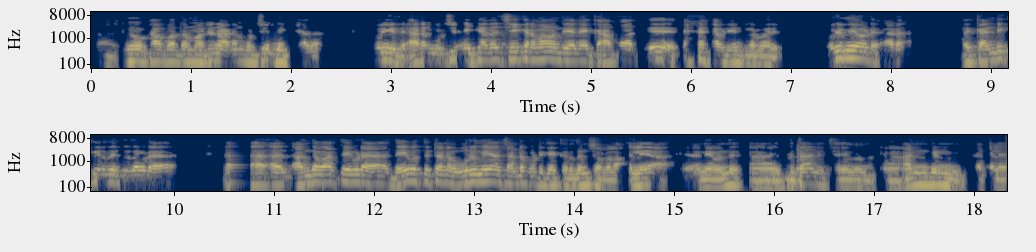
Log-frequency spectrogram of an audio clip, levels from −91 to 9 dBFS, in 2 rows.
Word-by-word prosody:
ம், 100 Hz, -, -13 dB
யோ 130 Hz, -, +4 dB, 0.2 s
காப்பாத்த 125 Hz, 0 st, +3 dB
மாட்டேன்னு 125 Hz, +3 st, +2 dB
அடம்பிடிச்சு 125 Hz, 0 st, -3 dB
நிக்காத. 115 Hz, -2 st, -2 dB, 0.6 s
புரியுது -, -, +2 dB
"அடம் 140 Hz, 0 st, +2 dB
பிடிச்சு 135 Hz, +3 st, -5 dB
நிக்காத 140 Hz, +1 st, 0 dB
சீக்கிரமா 155 Hz, 0 st, +2 dB
வந்து 145 Hz, -2 st, -1 dB
என்னைய 135 Hz, 0 st, +1 dB
காப்பாத்து" 135 Hz, -, +1 dB, 0.6 s
அப்படின்ற 115 Hz, -3 st, -1 dB
மாரி. 100 Hz, -1 st, 0 dB, 0.6 s
உரிமையோடு 170 Hz, -1 st, +4 dB
அட -, -, +1 dB, 0.8 s
கண்டிக்கிறது 160 Hz, +5 st, 0 dB
என்பத 155 Hz, +1 st, -2 dB
விட 145 Hz, -2 st, +2 dB, 1.5 s
அந்த 145 Hz, +5 st, +3 dB
வார்த்தைய 155 Hz, +1 st, +3 dB
விட 160 Hz, -, +5 dB, 0.3 s
தெய்வத்திட்ட 165 Hz, +2 st, +2 dB
நான் 130 Hz, -2 st, 0 dB
உரிமையா 160 Hz, +1 st, +3 dB
சண்ட 135 Hz, +2 st, 0 dB
போட்டுக் 130 Hz, -2 st, -4 dB
கேட்கிறதுனு 115 Hz, +1 st, -1 dB
சொல்லலாம். 95 Hz, -2 st, -1 dB
இல்லையா? 120 Hz, +3 st, +2 dB, 0.4 s
என்னைய 100 Hz, 0 st, +1 dB
வந்து 120 Hz, +5 st, +1 dB, 0.4 s
இப்படித்தான் 125 Hz, +8 st, -2 dB
செய்யணும். 100 Hz, -1 st, -3 dB, 0.4 s
அன்பின் 120 Hz, 0 st, +1 dB, 0.3 s
கட்டளை, 100 Hz, -1 st, -3 dB
130 Hz, 125 wpm, -23 LUFS, 115-155 Hz, 1.5 s, விட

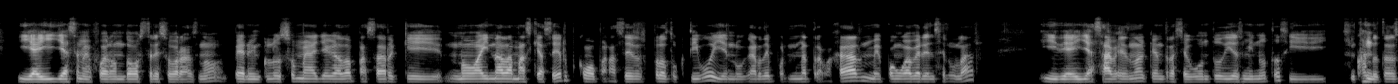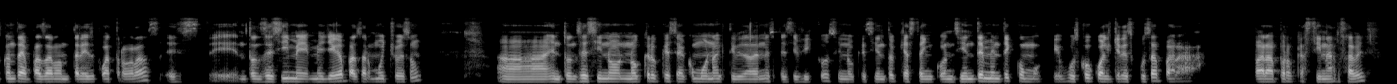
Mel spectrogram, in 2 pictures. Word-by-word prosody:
y 125 Hz, -2 st, +6 dB
ahí 125 Hz, +1 st, +9 dB
ya 125 Hz, -1 st, +7 dB
se -, -, -2 dB
me 120 Hz, -2 st, -1 dB
fueron 125 Hz, 0 st, 0 dB
2, 125 Hz, 0 st, +1 dB
3 125 Hz, -1 st, -2 dB
horas, 120 Hz, 0 st, -1 dB
¿no? 140 Hz, +5 st, -6 dB
Pero 130 Hz, -2 st, +3 dB
incluso 130 Hz, +3 st, -3 dB
me 140 Hz, -1 st, +2 dB
ha 135 Hz, -, +5 dB
llegado 130 Hz, 0 st, +1 dB
a -, -, -7 dB
pasar 125 Hz, 0 st, -1 dB
que 125 Hz, -2 st, +1 dB
no 130 Hz, 0 st, 0 dB
hay 135 Hz, -, +7 dB
nada 135 Hz, 0 st, +5 dB
más 130 Hz, -, +1 dB
que -, -, +2 dB
hacer -, -, 0 dB
como -, -, -1 dB
para -, -, -7 dB
ser 130 Hz, -1 st, 0 dB, 0.2 s
productivo, 140 Hz, +4 st, -2 dB
y 130 Hz, -, +3 dB
en 125 Hz, -, -4 dB
lugar 125 Hz, 0 st, -3 dB
de 135 Hz, -, -3 dB
ponerme 130 Hz, 0 st, -6 dB
a -, -, -21 dB
trabajar, 170 Hz, +1 st, +3 dB
me 125 Hz, -7 st, -3 dB
pongo 130 Hz, 0 st, -1 dB
a 130 Hz, -, +4 dB
ver 130 Hz, 0 st, +2 dB
el 130 Hz, 0 st, +1 dB
celular 140 Hz, +11 st, -5 dB, 0.6 s
y 130 Hz, -3 st, +1 dB
de 125 Hz, -, +4 dB
ahí 125 Hz, 0 st, +5 dB
ya 130 Hz, -, +6 dB
sabes, 125 Hz, 0 st, +4 dB
¿no?, 150 Hz, +2 st, -1 dB
que 130 Hz, -, -5 dB
entras, 130 Hz, 0 st, -4 dB
según 125 Hz, +1 st, -5 dB
tú, 135 Hz, -, -3 dB
10 130 Hz, 0 st, +1 dB
minutos 130 Hz, +7 st, -5 dB
y 120 Hz, +1 st, -6 dB, 0.2 s
y -, -, -8 dB
cuando 135 Hz, -3 st, +3 dB
te 130 Hz, -, -4 dB
das 130 Hz, 0 st, -1 dB
cuenta, 140 Hz, +1 st, +4 dB
ya -, -, -7 dB
pasaron 130 Hz, -1 st, +1 dB
3, 125 Hz, 0 st, +1 dB
4 130 Hz, -1 st, -4 dB
horas, 190 Hz, +9 st, -3 dB
este, 400 Hz, -1 st, -7 dB
entonces, 130 Hz, +1 st, -1 dB
sí 145 Hz, -, +2 dB
me 135 Hz, -2 st, +4 dB
me 130 Hz, 0 st, -5 dB
llega 135 Hz, +3 st, +5 dB
a -, -, -19 dB
pasar 130 Hz, -, +1 dB
mucho 130 Hz, -1 st, -5 dB
eso. 155 Hz, +7 st, -4 dB, 0.8 s
Ah, 120 Hz, 0 st, +1 dB
entonces 130 Hz, +2 st, 0 dB
sí, 140 Hz, -, 0 dB
no 135 Hz, 0 st, +1 dB
no 135 Hz, 0 st, -1 dB
creo 145 Hz, +1 st, -2 dB
que 145 Hz, -, -1 dB
sea 135 Hz, -, -2 dB
como 135 Hz, -1 st, -4 dB
una 135 Hz, 0 st, 0 dB
actividad 125 Hz, -2 st, -3 dB
en 130 Hz, -, -4 dB
específico, 120 Hz, +2 st, -6 dB
sino 125 Hz, -4 st, -6 dB
que -, -, -10 dB
siento 125 Hz, +3 st, -4 dB
que 135 Hz, -, +1 dB
hasta 125 Hz, -, -1 dB
inconscientemente 130 Hz, +4 st, +1 dB
como 135 Hz, -4 st, -5 dB
que -, -, -4 dB
busco 140 Hz, +2 st, -4 dB
cualquier 135 Hz, +1 st, +2 dB
excusa 135 Hz, +4 st, -1 dB
para -, -, -3 dB, 0.6 s
para 130 Hz, 0 st, +4 dB
procrastinar, 125 Hz, -2 st, -3 dB
¿sabes? -, -, -2 dB
130 Hz, 220 wpm, -24 LUFS, 125-135 Hz, 0.8 s, ahí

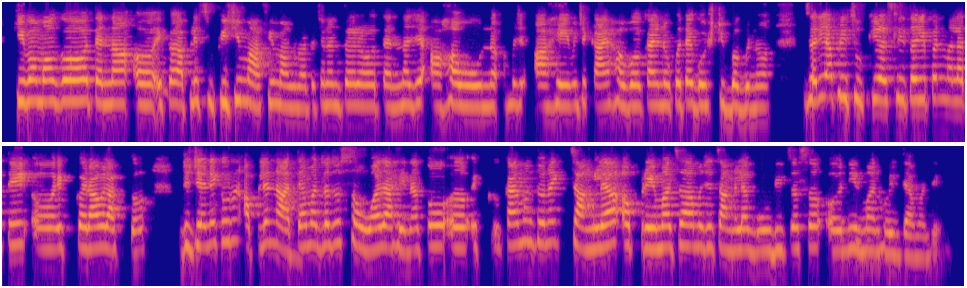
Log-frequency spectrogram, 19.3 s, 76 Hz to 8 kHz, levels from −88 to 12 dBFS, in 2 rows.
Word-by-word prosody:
किंवा 300 Hz, 0 st, +4 dB
मग 295 Hz, 0 st, +2 dB
अ, 300 Hz, 0 st, +8 dB
त्यांना 275 Hz, -1 st, +3 dB, 0.2 s
अ, 265 Hz, -, +2 dB
एक 270 Hz, -, -3 dB
आपली 275 Hz, +1 st, 0 dB
चुकीची 290 Hz, +1 st, -2 dB
माफी 275 Hz, 0 st, 0 dB
मागणं. 245 Hz, -3 st, -3 dB
त्याच्यानंतर 265 Hz, 0 st, -3 dB, 0.2 s
त्यांना 255 Hz, +1 st, -2 dB
जे 270 Hz, +2 st, -1 dB, 0.2 s
अहून, 250 Hz, -1 st, 0 dB
म्हणजे 265 Hz, +2 st, -7 dB, 0.2 s
आहे 255 Hz, +1 st, +1 dB
म्हणजे 265 Hz, +2 st, -5 dB
काय 250 Hz, 0 st, +4 dB
हवं, 255 Hz, -2 st, 0 dB
काय 265 Hz, 0 st, +5 dB
नको 265 Hz, +1 st, 0 dB
त्या 280 Hz, -, +4 dB
गोष्टी 260 Hz, +1 st, -3 dB
बघणं. 245 Hz, -1 st, -2 dB, 0.4 s
जरी 310 Hz, +2 st, +3 dB
आपली 340 Hz, -1 st, -1 dB
चुकी 320 Hz, +1 st, -3 dB
असली 310 Hz, +1 st, -5 dB
तरी 315 Hz, 0 st, +5 dB
पण 325 Hz, 0 st, -2 dB
मला 305 Hz, -1 st, 0 dB
ते 305 Hz, +1 st, +3 dB
अ, 265 Hz, -, -4 dB
एक 260 Hz, -1 st, -1 dB
करावं 270 Hz, +1 st, +4 dB
लागतं. 255 Hz, -2 st, -1 dB, 0.4 s
जे 290 Hz, -, -2 dB
जेणेकरून 320 Hz, +4 st, 0 dB
आपल्या 285 Hz, +3 st, -2 dB
नात्यामधला 290 Hz, +2 st, +1 dB
जो 310 Hz, +2 st, -5 dB
संवाद 265 Hz, -3 st, +1 dB
आहे 260 Hz, -2 st, -2 dB
ना -, -, 0 dB
तो 290 Hz, 0 st, +1 dB
अ, 270 Hz, -, +2 dB
एक -, -, -16 dB
काय 295 Hz, -, +5 dB
म्हणतो 320 Hz, 0 st, -3 dB
ना, 325 Hz, -, +1 dB
एक 325 Hz, 0 st, -6 dB
चांगल्या 270 Hz, +3 st, +4 dB
अ, 300 Hz, -2 st, +2 dB
प्रेमाचा 280 Hz, +2 st, +3 dB
म्हणजे 280 Hz, -1 st, -4 dB
चांगल्या 255 Hz, -1 st, +1 dB
गोडीचं 245 Hz, +1 st, -5 dB
असं 270 Hz, +1 st, -5 dB
अ, 245 Hz, -, -6 dB
निर्माण 255 Hz, -2 st, -5 dB
होईल 225 Hz, -2 st, -6 dB
त्यामध्ये. 205 Hz, +3 st, -9 dB
270 Hz, 195 wpm, -15 LUFS, 255-295 Hz, 0.4 s, अ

